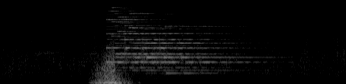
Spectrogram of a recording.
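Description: A bright electronic chime rings out and fades.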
